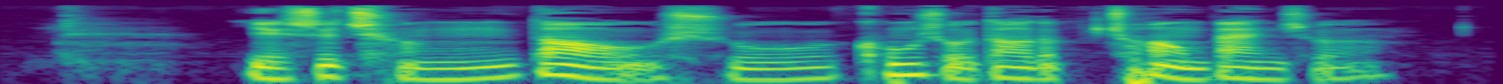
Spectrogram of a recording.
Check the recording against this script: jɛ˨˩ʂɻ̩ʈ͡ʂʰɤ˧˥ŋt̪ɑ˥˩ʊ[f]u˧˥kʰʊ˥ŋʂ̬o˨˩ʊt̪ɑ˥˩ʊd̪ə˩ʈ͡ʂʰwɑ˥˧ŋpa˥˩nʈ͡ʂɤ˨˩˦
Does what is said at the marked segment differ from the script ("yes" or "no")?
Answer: yes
